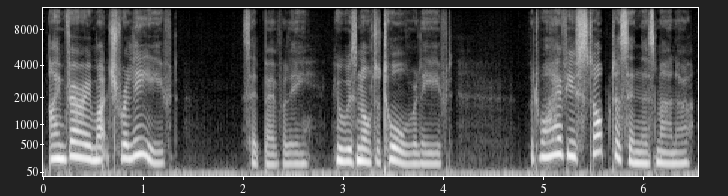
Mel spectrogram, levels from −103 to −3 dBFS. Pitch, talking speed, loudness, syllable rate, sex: 220 Hz, 200 wpm, -16 LUFS, 6.3 syllables/s, female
